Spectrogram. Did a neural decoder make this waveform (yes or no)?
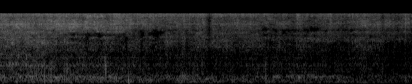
yes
